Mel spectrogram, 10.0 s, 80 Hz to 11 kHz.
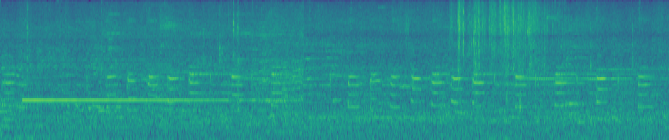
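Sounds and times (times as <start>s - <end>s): background music: 1.7s - 10.0s.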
